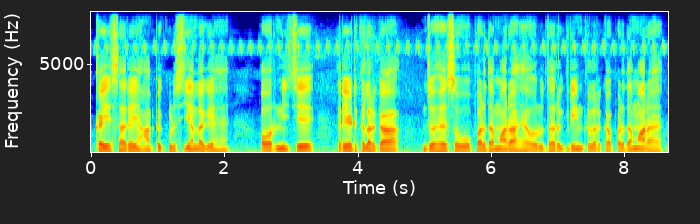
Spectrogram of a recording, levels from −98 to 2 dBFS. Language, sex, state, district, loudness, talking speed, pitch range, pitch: Hindi, male, Jharkhand, Deoghar, -21 LUFS, 185 wpm, 95-100 Hz, 100 Hz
